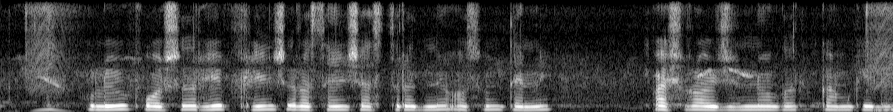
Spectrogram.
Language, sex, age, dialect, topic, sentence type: Marathi, female, 18-24, Varhadi, agriculture, statement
